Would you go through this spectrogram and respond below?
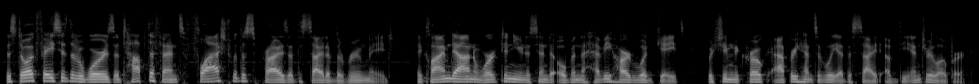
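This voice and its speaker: A man's voice: lowish voice, fast, hardly any pauses, no echo. A man reading a fantasy story aloud expressively and adding casual remarks as a reaction host.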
